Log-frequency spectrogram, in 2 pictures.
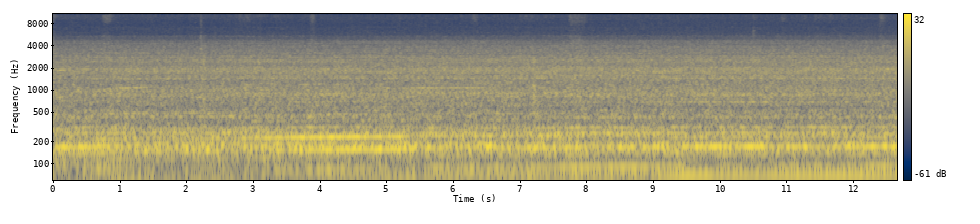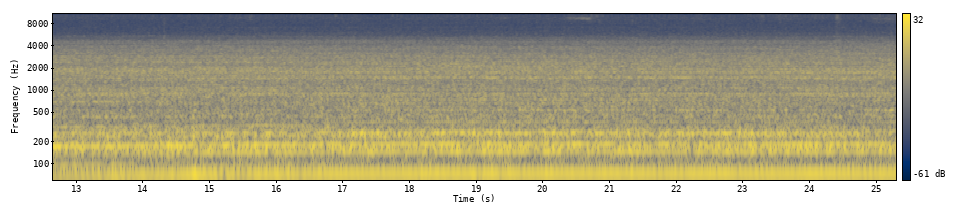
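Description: Aircraft pushback tug's engine running steadily under load as it pushes a Boeing 777-300ER back by a towbar on the nose gear. The low drone deepens and grows stronger about nine seconds in.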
